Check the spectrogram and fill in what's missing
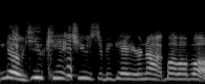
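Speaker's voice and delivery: high-pitched dismissive imitation; mock objecting woman. Quoting the woman's objection in debate, high mocking voice. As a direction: mimic her protest, pitched far up, tailing into blah-blah. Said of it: "And she's like".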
